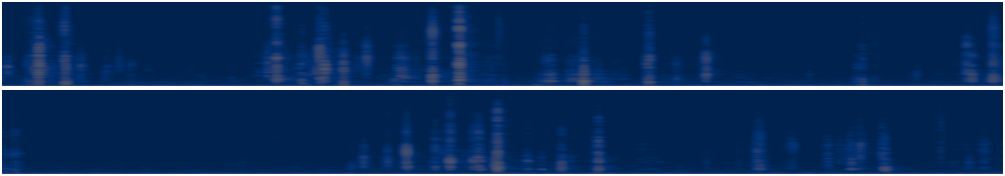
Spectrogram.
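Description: Foil blind-bag packet and its paper insert being torn open and crinkled by gloved hands, in scattered clusters of short crackles, over a steady low hum.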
